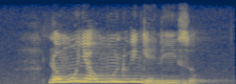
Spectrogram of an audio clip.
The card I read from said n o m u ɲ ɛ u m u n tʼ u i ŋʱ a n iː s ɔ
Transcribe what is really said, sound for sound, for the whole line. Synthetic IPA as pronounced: n o m u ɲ ɛ u m u n tʼ u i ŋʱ e n iː s ɔ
